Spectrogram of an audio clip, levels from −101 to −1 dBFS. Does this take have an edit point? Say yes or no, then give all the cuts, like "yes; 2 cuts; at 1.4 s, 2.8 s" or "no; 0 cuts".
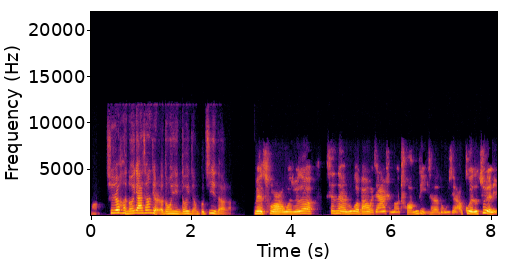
no; 0 cuts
